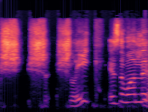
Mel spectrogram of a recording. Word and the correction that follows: Schleich: Schleich, yeah. Schleich, okay. Or Schleek. – See, you're pronouncing it correctly.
